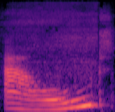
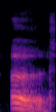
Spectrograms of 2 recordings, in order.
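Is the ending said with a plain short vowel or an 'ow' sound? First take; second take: 'ow' sound; plain vowel. First: The ending has an 'ow' sound, like spelled. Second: The ending has a short plain vowel, no 'ow'. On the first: The speaker calls it wrong. "I know it looks like oud" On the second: The speaker calls it right. "we pronounce this as ud"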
